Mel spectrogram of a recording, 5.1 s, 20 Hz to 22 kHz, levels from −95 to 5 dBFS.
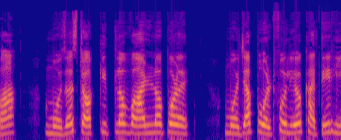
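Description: Across the whole speech clip, coding artefacts of two distinct characters sit on top of each other. This is likely transcoding between lossy codecs: the layering points to an MP3 encode near 64 kbit/s later re-encoded as Opus near 32 kbit/s.

Throughout, there is also a steady 93.8 Hz buzz that rises and falls with the speech level. This is a filter restarted on every block, which fits a 512-sample buffer. Each block begins from reset state, producing a small repeating transient.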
